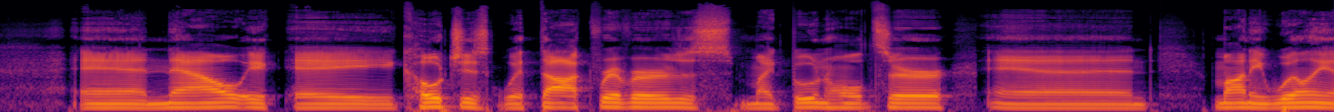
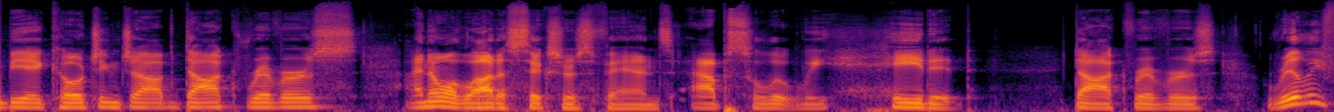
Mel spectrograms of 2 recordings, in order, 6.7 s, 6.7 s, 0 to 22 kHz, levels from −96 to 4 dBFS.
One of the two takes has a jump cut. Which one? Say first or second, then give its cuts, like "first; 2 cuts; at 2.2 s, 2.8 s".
first; 3 cuts; at 1.4 s, 2.5 s, 4.9 s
